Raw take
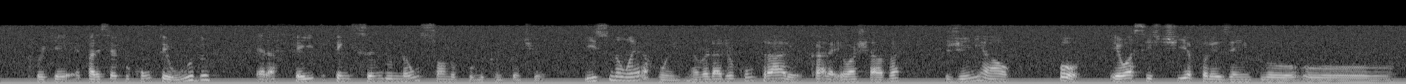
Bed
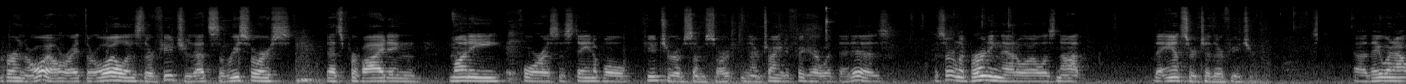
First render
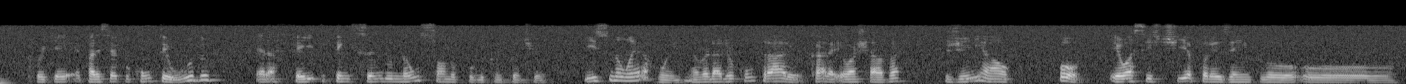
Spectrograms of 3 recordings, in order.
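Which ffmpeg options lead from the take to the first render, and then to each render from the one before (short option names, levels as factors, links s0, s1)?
-af "bandreject=f=50:t=h:w=6,bandreject=f=100:t=h:w=6,bandreject=f=150:t=h:w=6,bandreject=f=200:t=h:w=6,bandreject=f=250:t=h:w=6"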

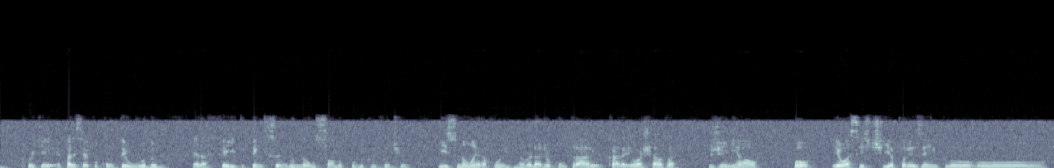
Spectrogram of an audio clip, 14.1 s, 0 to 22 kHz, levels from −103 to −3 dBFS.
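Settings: -af "afftdn=nr=6:nf=-39"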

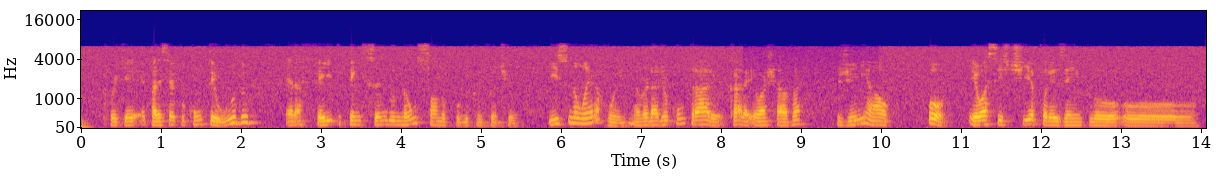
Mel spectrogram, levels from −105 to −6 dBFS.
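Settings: -filter_complex "[0:a]asettb=1/sr,asplit=3[s0][s1][s2];[s0]atrim=end=8.274[s3];[s1]atrim=start=8.27:end=9.98,asetpts=PTS-STARTPTS,afade=t=in:d=0.004:c=qsin,afade=t=out:st=1.706:d=0.004:c=qsin,highshelf=f=3300:g=-10.5[s4];[s2]atrim=start=9.976[s5];[s3][s4]acrossfade=d=0.004:c1=hsin:c2=qsin[s6];[s6][s5]acrossfade=d=0.004:c1=qsin:c2=hsin"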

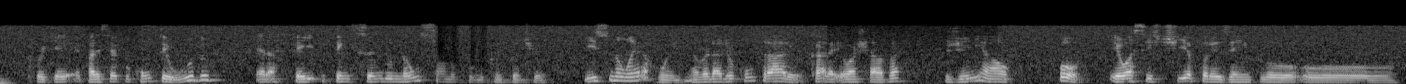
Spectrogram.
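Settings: -filter_complex "[0:a]asettb=1/sr,asplit=3[s0][s1][s2];[s0]atrim=end=0.854[s3];[s1]atrim=start=0.85:end=1.41,asetpts=PTS-STARTPTS,afade=t=in:d=0.004:c=qsin,afade=t=out:st=0.556:d=0.004:c=qsin,highshelf=f=5300:g=-8.5[s4];[s2]atrim=start=1.406[s5];[s3][s4]acrossfade=d=0.004:c1=hsin:c2=qsin[s6];[s6][s5]acrossfade=d=0.004:c1=qsin:c2=hsin,asettb=1/sr,asplit=3[s7][s8][s9];[s7]atrim=end=4.374[s10];[s8]atrim=start=4.37:end=4.95,asetpts=PTS-STARTPTS,afade=t=in:d=0.004:c=qsin,afade=t=out:st=0.576:d=0.004:c=qsin,acompressor=threshold=0.0355:ratio=10:attack=3.2:release=140:knee=1:detection=peak[s11];[s9]atrim=start=4.946[s12];[s10][s11]acrossfade=d=0.004:c1=hsin:c2=qsin[s13];[s13][s12]acrossfade=d=0.004:c1=qsin:c2=hsin"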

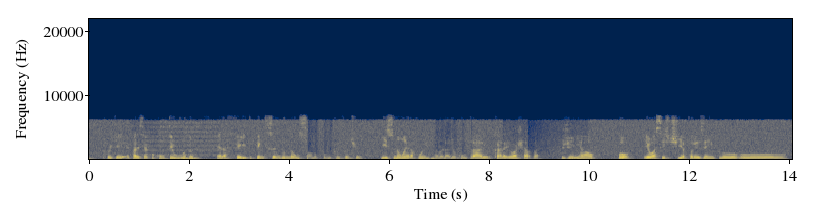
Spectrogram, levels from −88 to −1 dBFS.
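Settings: -filter_complex "[0:a]asettb=1/sr,asplit=3[s0][s1][s2];[s0]atrim=end=1.064[s3];[s1]atrim=start=1.06:end=2.61,asetpts=PTS-STARTPTS,afade=t=in:d=0.004:c=qsin,afade=t=out:st=1.546:d=0.004:c=qsin,aecho=1:1:1.4:0.51,atrim=end_sample=68355[s4];[s2]atrim=start=2.606[s5];[s3][s4]acrossfade=d=0.004:c1=hsin:c2=qsin[s6];[s6][s5]acrossfade=d=0.004:c1=qsin:c2=hsin,asettb=1/sr,asplit=3[s7][s8][s9];[s7]atrim=end=6.894[s10];[s8]atrim=start=6.89:end=7.67,asetpts=PTS-STARTPTS,afade=t=in:d=0.004:c=qsin,afade=t=out:st=0.776:d=0.004:c=qsin,acompressor=threshold=0.0501:ratio=6:attack=3.2:release=140:knee=1:detection=peak[s11];[s9]atrim=start=7.666[s12];[s10][s11]acrossfade=d=0.004:c1=hsin:c2=qsin[s13];[s13][s12]acrossfade=d=0.004:c1=qsin:c2=hsin,asplit=2[s14][s15];[s14]atrim=end=8.78,asetpts=PTS-STARTPTS,afade=t=out:st=8.776:d=0.004:c=hsin:silence=0.199526[s16];[s15]atrim=start=8.78,asetpts=PTS-STARTPTS,afade=t=in:d=0.72:silence=0.199526[s17];[s16][s17]concat=n=2:v=0:a=1"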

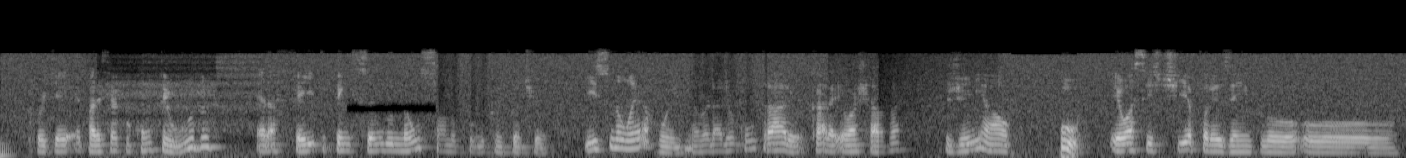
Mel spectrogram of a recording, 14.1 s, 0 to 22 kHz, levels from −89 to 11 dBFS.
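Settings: -filter_complex "[0:a]asettb=1/sr,asplit=3[s0][s1][s2];[s0]atrim=end=0.964[s3];[s1]atrim=start=0.96:end=2.16,asetpts=PTS-STARTPTS,afade=t=in:d=0.004:c=qsin,afade=t=out:st=1.196:d=0.004:c=qsin,highshelf=f=3300:t=q:w=3:g=-8[s4];[s2]atrim=start=2.156[s5];[s3][s4]acrossfade=d=0.004:c1=hsin:c2=qsin[s6];[s6][s5]acrossfade=d=0.004:c1=qsin:c2=hsin,asettb=1/sr,asplit=3[s7][s8][s9];[s7]atrim=end=3.464[s10];[s8]atrim=start=3.46:end=4.36,asetpts=PTS-STARTPTS,afade=t=in:d=0.004:c=qsin,afade=t=out:st=0.896:d=0.004:c=qsin,asuperstop=centerf=1400:order=8:qfactor=2.3[s11];[s9]atrim=start=4.356[s12];[s10][s11]acrossfade=d=0.004:c1=hsin:c2=qsin[s13];[s13][s12]acrossfade=d=0.004:c1=qsin:c2=hsin,asettb=1/sr,asplit=3[s14][s15][s16];[s14]atrim=end=10.104[s17];[s15]atrim=start=10.1:end=10.77,asetpts=PTS-STARTPTS,afade=t=in:d=0.004:c=qsin,afade=t=out:st=0.666:d=0.004:c=qsin,afreqshift=-160[s18];[s16]atrim=start=10.766[s19];[s17][s18]acrossfade=d=0.004:c1=hsin:c2=qsin[s20];[s20][s19]acrossfade=d=0.004:c1=qsin:c2=hsin"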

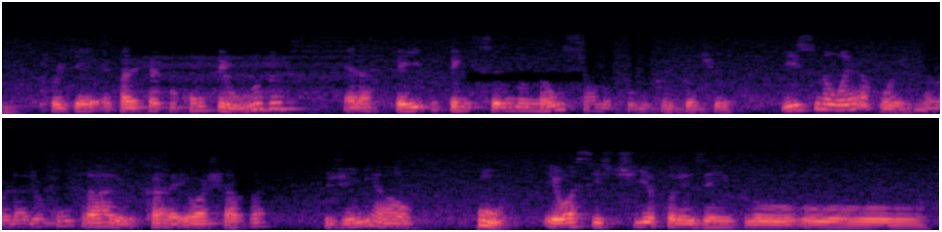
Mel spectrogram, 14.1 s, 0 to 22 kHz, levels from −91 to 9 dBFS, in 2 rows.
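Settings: -af "flanger=delay=20:depth=2.9:speed=0.81,bandpass=f=330:t=q:w=1.5:csg=0"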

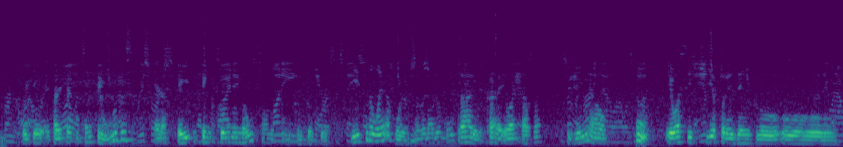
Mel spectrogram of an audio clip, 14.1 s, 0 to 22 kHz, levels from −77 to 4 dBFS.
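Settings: -filter_complex "[1:a]volume=0.0596[s0];[0:a][s0]amix=inputs=2:normalize=0"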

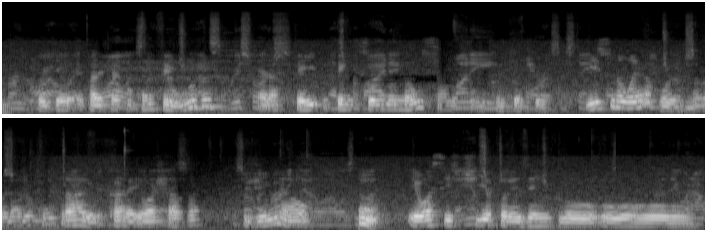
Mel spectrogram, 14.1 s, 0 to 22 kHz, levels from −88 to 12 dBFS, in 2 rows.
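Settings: -af "volume=2.66,alimiter=limit=0.708:level=0:latency=1"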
